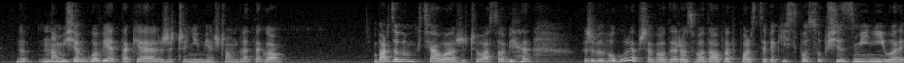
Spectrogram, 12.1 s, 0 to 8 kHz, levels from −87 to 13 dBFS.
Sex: female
